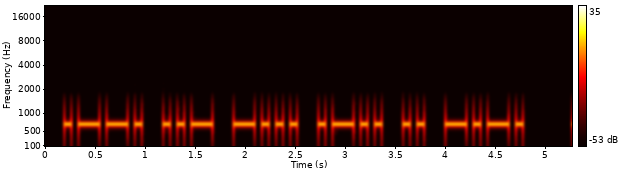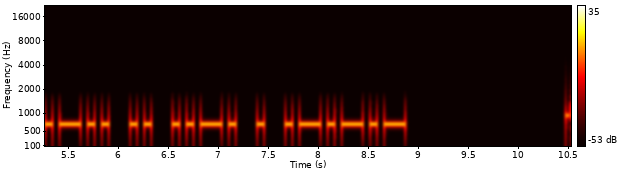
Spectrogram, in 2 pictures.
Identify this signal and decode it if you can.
Morse code, heard as a keyed tone, about 17 wpm, 700 Hz. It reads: PUBLIC LIFE.
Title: Sentences from Top 600 Words 17wpm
